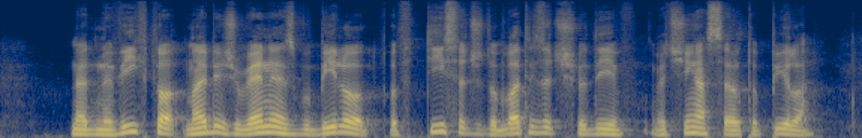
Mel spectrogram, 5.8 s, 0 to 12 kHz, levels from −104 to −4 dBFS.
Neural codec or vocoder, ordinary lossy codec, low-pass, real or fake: codec, 24 kHz, 0.9 kbps, WavTokenizer, medium speech release version 2; none; none; fake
